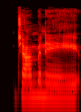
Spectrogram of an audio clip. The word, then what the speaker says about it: JonBenét: Yeah, like so for JonBenét Ramsey, am I saying that right? Yeah. John Yeah. Apparently JonBenét,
